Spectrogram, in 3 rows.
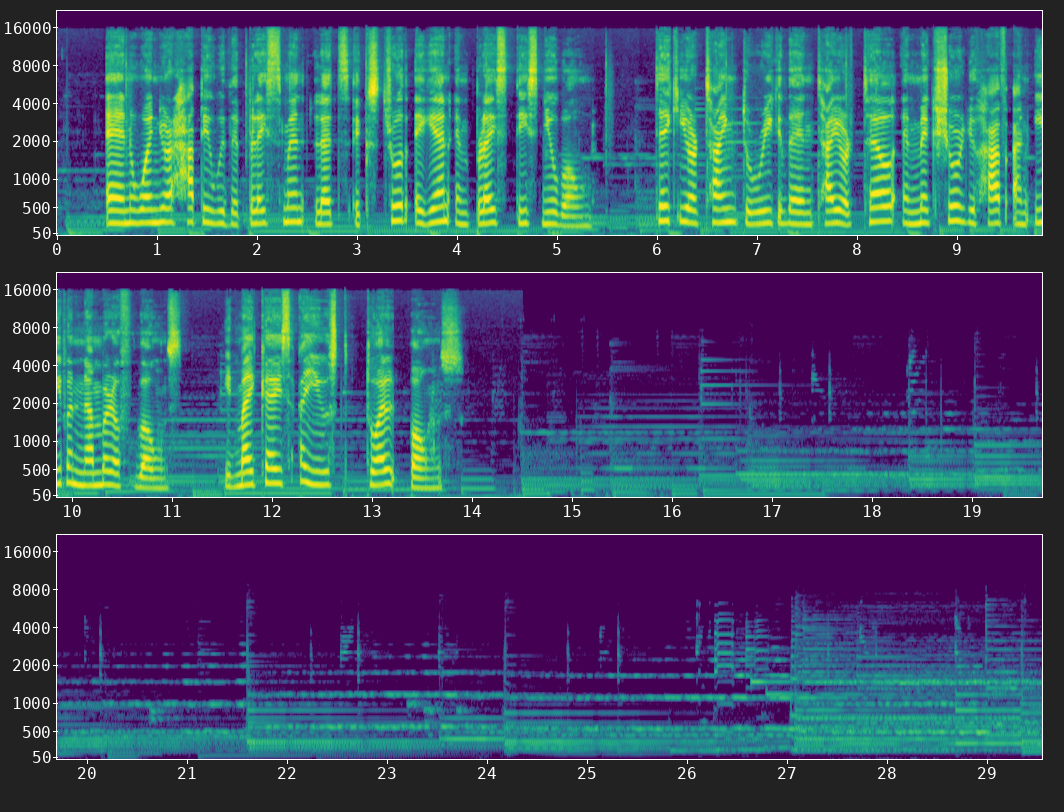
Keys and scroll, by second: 0.0 r, 3.2 r, 4.2 e, 6.1 r, 8.0 r, 10.4 e, 12.8 Escape, 14.4 g, 16.4 g, 17.2 r, 19.3 e, 22.9 e, 28.9 g.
